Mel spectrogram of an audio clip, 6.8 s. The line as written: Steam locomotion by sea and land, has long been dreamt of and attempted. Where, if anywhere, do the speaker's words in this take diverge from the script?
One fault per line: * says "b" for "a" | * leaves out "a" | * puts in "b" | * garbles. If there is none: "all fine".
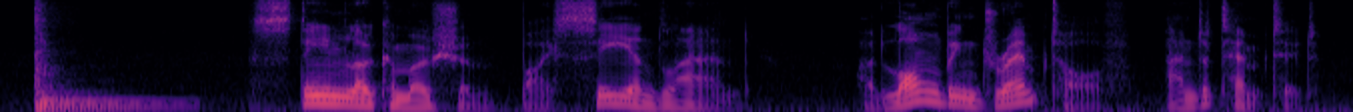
* says "had" for "has"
